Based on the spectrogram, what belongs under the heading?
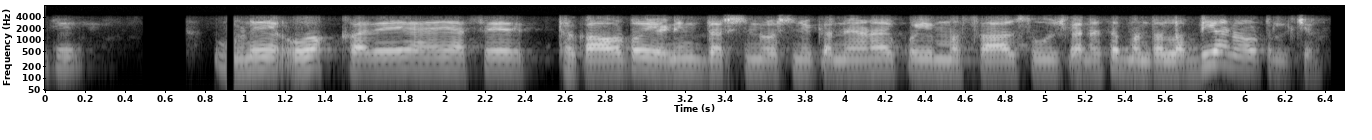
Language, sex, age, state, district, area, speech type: Dogri, male, 18-30, Jammu and Kashmir, Reasi, urban, conversation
